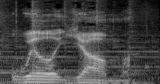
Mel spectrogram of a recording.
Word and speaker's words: Willyum: It's Will-yum because it's just so good. – Will-yum. – W-I-L-L-Y-U-M? – Yes.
